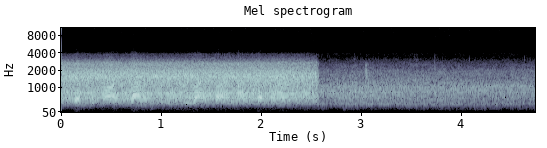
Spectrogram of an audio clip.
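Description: Air traffic control radio transmission: a tinny, narrow-band voice over static that cuts off abruptly about two and a half seconds in, leaving a quieter steady radio hiss on the open channel.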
